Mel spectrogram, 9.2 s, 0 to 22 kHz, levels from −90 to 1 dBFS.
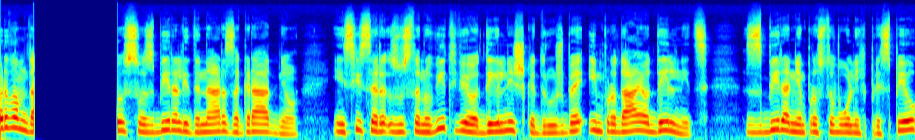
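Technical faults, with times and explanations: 0.33 to 1.17 s: audio dropout to silence. The speech cuts off abruptly and returns mid-flow after about 0.84 s of silence, with no room tone underneath. The input was likely lost briefly while the recorder kept writing silence, so that stretch of speech is unrecoverable.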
